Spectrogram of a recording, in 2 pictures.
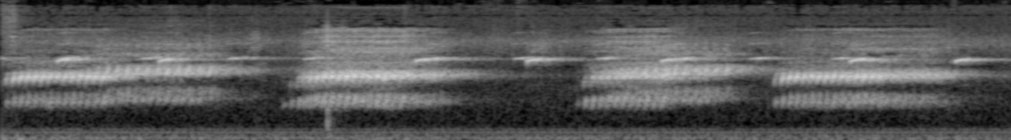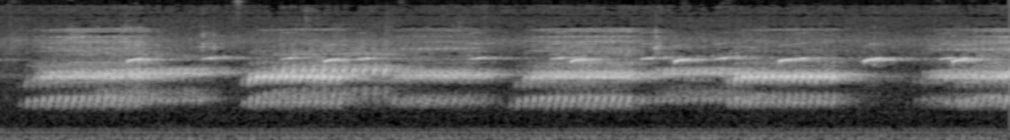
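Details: In a wetland, a chorus of frogs gives bright, nasal croaks in quick, overlapping bursts.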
